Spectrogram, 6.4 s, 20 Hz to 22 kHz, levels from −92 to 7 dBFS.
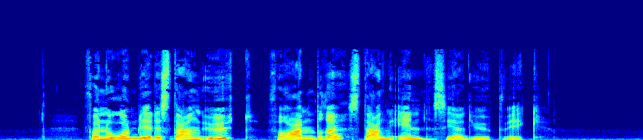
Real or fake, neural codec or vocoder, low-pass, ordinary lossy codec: fake; vocoder, 44.1 kHz, 128 mel bands every 512 samples, BigVGAN v2; 14.4 kHz; MP3, 64 kbps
